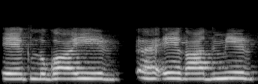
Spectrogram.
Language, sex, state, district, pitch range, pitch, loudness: Marwari, male, Rajasthan, Churu, 255-265 Hz, 260 Hz, -14 LUFS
